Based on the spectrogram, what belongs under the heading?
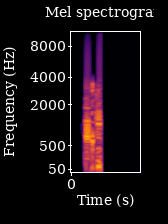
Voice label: Police Tac, p25; wake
